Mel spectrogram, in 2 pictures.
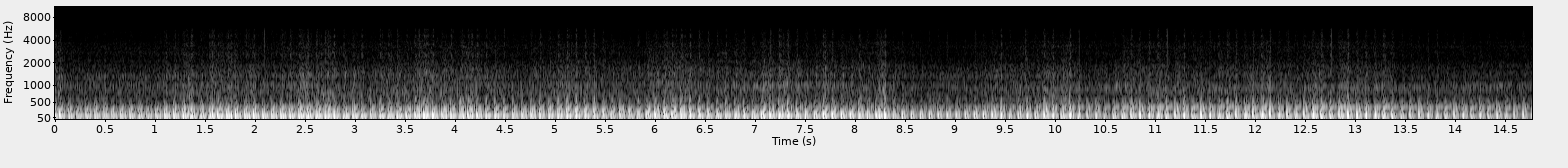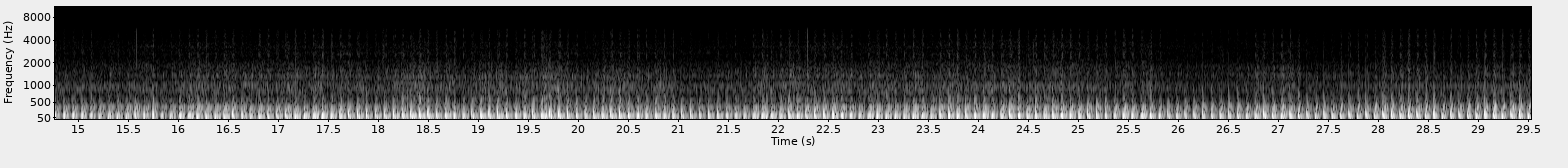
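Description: Honda CG 125 Fan's single-cylinder four-stroke engine idling steadily, an even putter from its exhaust.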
